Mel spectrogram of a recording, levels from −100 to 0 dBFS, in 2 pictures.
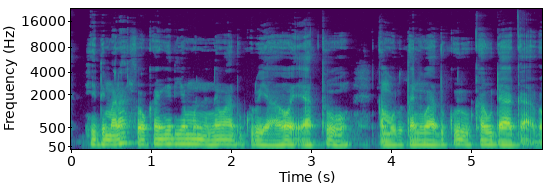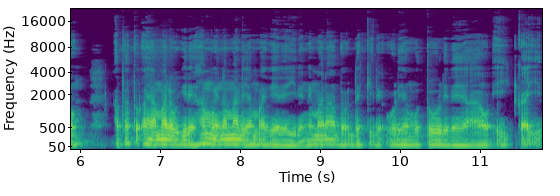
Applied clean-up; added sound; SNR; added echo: none; none; none; none.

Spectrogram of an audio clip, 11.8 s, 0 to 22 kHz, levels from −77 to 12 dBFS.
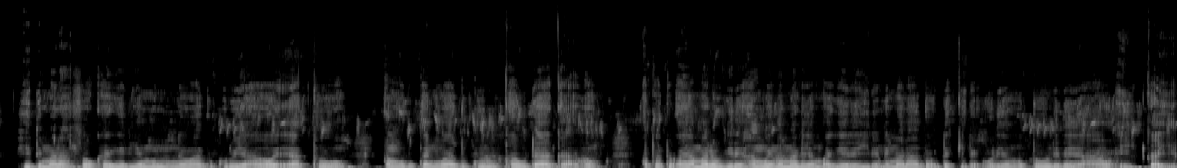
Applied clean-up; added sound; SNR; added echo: neural mask model Resemble Enhance denoiser.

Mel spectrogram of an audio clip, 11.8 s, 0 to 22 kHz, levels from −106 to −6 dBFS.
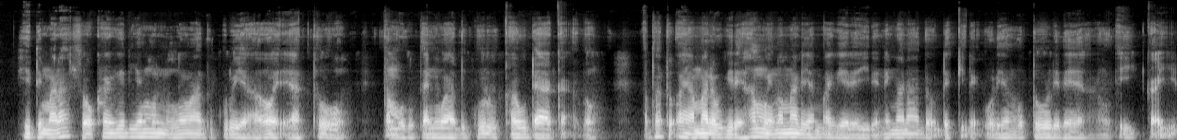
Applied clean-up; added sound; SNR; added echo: neural mask model DeepFilterNet 3.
